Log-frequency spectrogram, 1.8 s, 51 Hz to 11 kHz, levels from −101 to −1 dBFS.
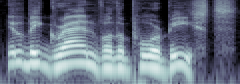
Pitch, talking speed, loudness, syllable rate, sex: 160 Hz, 235 wpm, -15 LUFS, 4.2 syllables/s, male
